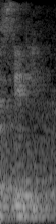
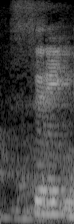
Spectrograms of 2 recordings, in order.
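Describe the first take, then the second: First: "city" with a true T sound; unflapped T in "city"; hard T. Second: "City" said like "siddy"; American flapped T in "City"; T as a soft D. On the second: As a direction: tap the T in "City" into a D. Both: Shown as a demonstration. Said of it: "instead of city".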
